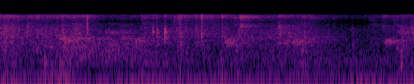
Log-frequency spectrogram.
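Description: Faint rustle of a cotton hoodie's fabric being flipped over by hand, with handling noise.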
